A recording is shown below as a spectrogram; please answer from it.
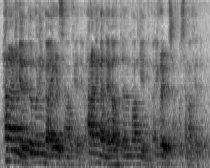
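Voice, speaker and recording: A man's voice: medium pitch, a little mellow. A man preaching a sermon as pastor, earnestly asking the congregation questions and acting out quoted prayers. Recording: echoey hall, mic at a distance.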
